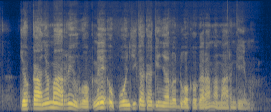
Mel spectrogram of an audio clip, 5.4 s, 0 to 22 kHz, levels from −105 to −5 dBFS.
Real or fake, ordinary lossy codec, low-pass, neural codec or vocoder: fake; none; none; vocoder, 44.1 kHz, 128 mel bands, Pupu-Vocoder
